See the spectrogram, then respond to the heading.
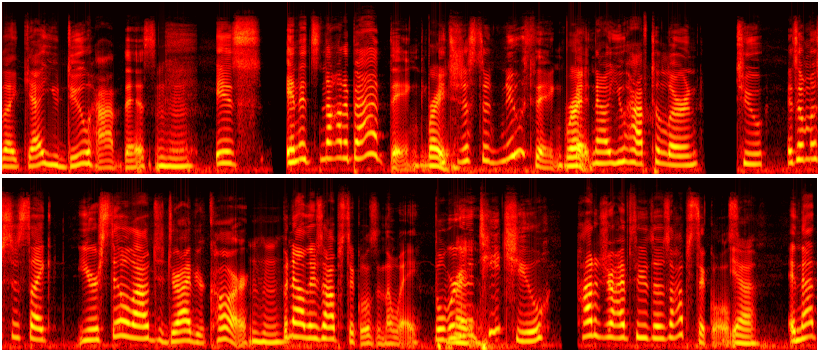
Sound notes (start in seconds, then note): none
